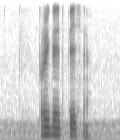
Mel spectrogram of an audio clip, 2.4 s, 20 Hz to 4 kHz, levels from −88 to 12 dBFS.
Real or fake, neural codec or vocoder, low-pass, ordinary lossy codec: real; none; 3.6 kHz; none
